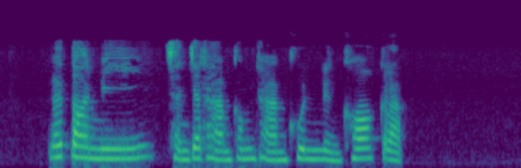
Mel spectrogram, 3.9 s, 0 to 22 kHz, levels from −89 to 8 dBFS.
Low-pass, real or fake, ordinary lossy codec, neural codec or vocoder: 7.2 kHz; real; Opus, 16 kbps; none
